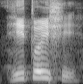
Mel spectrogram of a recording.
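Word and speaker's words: হিতৈষী: বুঝে আসছে এরপরে আসো হিতশি সঠিক উচ্চারণ কি হবে হিতৈশি একটা রসই আসবে।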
